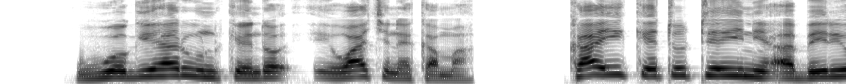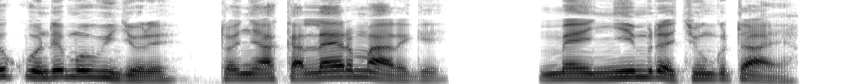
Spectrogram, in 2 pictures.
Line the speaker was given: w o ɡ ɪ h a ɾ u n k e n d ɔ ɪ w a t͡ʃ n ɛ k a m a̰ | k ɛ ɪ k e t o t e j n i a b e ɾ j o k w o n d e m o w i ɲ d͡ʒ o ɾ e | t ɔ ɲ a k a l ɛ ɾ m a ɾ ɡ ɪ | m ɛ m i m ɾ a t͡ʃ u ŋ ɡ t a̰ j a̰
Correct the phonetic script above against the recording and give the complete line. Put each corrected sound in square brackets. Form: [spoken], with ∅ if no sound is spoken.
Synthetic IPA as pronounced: w o ɡ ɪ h a ɾ u n k e n d [o] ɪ w a t͡ʃ n ɛ k a m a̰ | k [a] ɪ k e t o t e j n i a b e ɾ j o k w o n d e m o w i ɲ d͡ʒ o ɾ e | t ɔ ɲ a k a l ɛ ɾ m a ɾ ɡ ɪ | m ɛ [ɲ] i m ɾ a t͡ʃ u ŋ ɡ t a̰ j a̰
